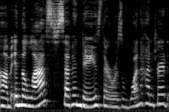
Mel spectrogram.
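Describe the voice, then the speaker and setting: A woman speaks in a fairly high pitch. Her voice has vocal fry. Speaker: real estate agent. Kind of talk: market update vlog. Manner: fast.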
